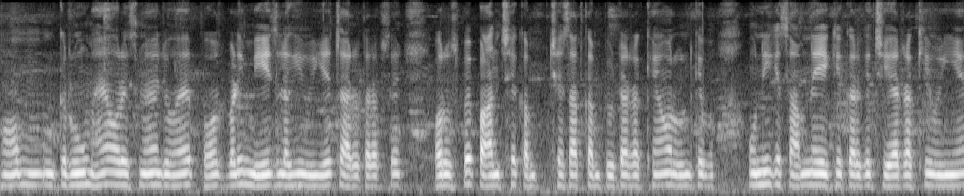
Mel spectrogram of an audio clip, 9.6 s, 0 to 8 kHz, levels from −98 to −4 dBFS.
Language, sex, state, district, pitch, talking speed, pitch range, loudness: Hindi, female, Punjab, Fazilka, 170 Hz, 230 wpm, 165-180 Hz, -17 LUFS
